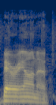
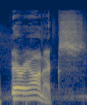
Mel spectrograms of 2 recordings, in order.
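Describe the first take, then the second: First: The final x sound is left silent. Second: The final x sound is pronounced. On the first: "If the X is silent" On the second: "I want to say baryonyx"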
